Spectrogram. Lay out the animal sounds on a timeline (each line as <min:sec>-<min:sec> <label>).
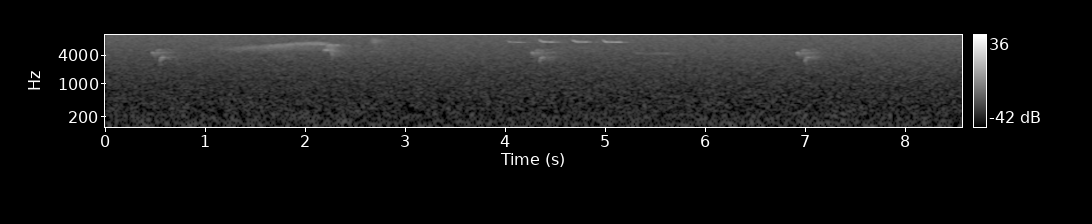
0:00.4-0:00.7 Yellow-bellied Flycatcher (Empidonax flaviventris)
0:01.1-0:02.4 Northern Parula (Setophaga americana)
0:03.8-0:05.3 Golden-crowned Kinglet (Regulus satrapa)
0:04.2-0:04.4 Yellow-bellied Flycatcher (Empidonax flaviventris)
0:05.0-0:05.8 Black-throated Green Warbler (Setophaga virens)
0:06.8-0:07.2 Yellow-bellied Flycatcher (Empidonax flaviventris)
